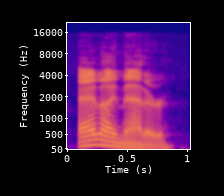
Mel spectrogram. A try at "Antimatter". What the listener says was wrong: No, don't say T's very well, do they? It's like D's instead of T's, isn't it?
